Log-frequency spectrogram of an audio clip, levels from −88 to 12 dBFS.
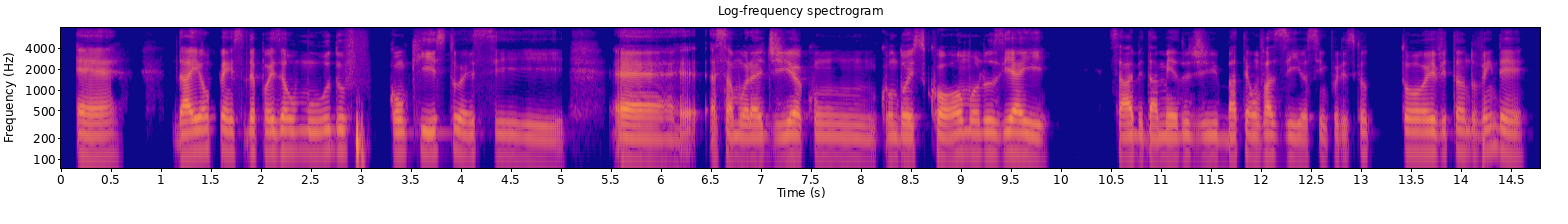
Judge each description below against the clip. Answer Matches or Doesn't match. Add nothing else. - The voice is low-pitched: Matches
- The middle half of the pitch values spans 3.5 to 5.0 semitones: Doesn't match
